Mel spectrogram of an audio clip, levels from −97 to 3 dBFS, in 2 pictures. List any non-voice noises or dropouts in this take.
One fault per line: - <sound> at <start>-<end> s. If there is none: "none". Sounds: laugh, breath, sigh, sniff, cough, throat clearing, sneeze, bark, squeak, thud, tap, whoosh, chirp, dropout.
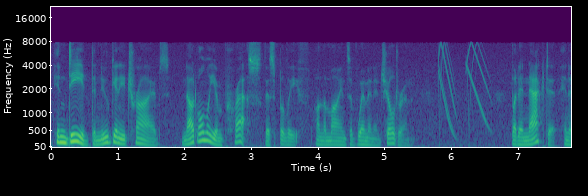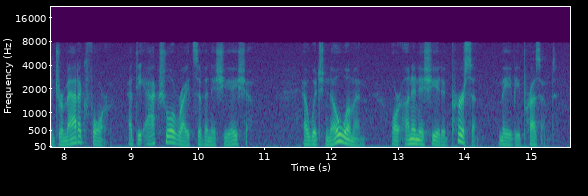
- chirp at 5.8-6.7 s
